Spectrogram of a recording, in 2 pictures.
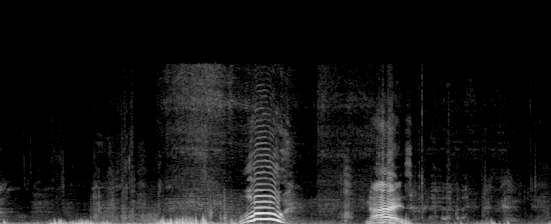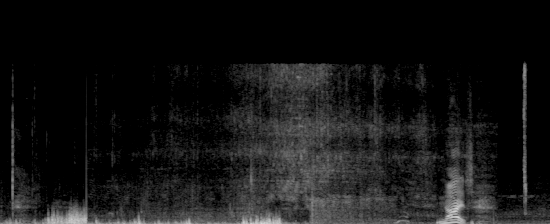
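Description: Bicycle tyres roll and crunch over a dirt trail.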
